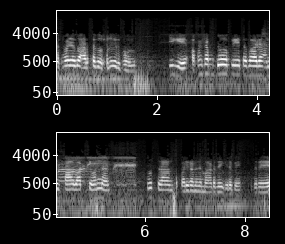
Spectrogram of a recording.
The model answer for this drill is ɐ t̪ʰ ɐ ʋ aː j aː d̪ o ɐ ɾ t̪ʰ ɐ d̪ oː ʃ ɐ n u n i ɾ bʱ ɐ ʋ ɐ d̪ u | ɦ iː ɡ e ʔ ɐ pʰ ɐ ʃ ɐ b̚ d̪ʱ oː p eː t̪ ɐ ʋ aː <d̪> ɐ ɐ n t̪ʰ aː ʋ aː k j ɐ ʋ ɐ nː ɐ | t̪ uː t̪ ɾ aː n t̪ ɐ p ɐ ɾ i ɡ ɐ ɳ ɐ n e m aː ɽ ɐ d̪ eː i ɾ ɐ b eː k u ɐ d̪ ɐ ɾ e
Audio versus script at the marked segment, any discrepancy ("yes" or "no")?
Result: no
